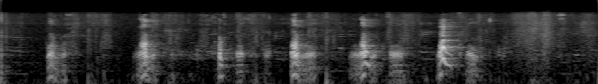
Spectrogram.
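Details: Norman, a Mastiff cross dog, barks six times in a steady run, about one bark a second, each bark deep and rough, with a quieter noisy stretch at the end.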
